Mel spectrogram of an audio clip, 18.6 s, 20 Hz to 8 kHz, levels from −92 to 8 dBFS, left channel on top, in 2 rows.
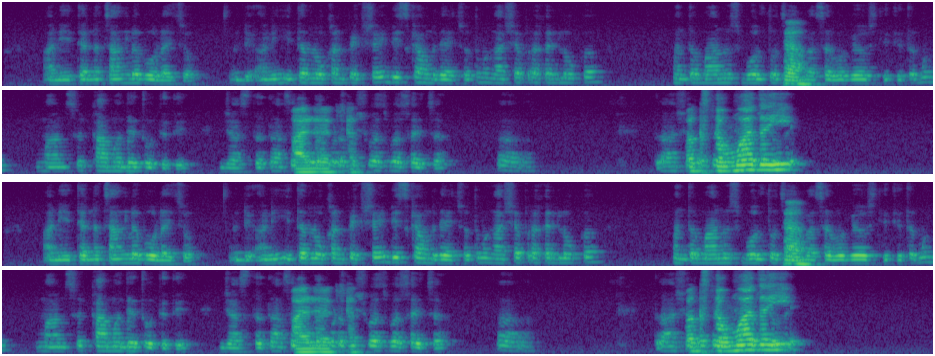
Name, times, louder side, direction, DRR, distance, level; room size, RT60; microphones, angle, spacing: voice 1, 0.4-1.9 2.3-6.0 6.7-9.4 9.6-11.1 11.5-13.8 14.3-14.6 15.8-17.2, right 4 dB, 55° right, 0.7 m, -29 dB
voice 2, 12.2-12.8 16.1-17.2, left 1 dB, 15° right, 1.5 m, -19 dB
3.2 x 2.4 x 2.3 m
head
